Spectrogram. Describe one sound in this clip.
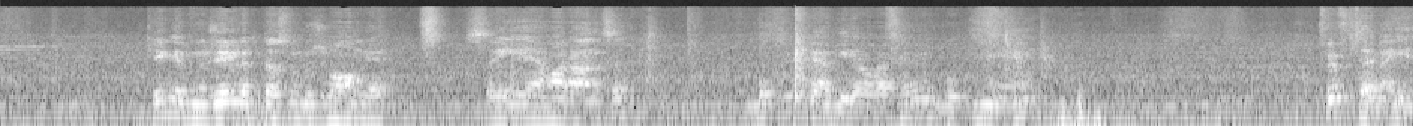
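A man speaks calmly and close by, explaining.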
